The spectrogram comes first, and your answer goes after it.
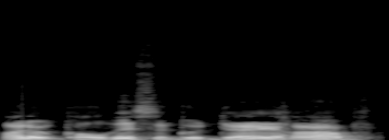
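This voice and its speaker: A man's voice: mid-range voice, animated, normal speed, husky, phone-quality sound, pitched above the performer's own voice. A man voicing a blustering old admiral who roars his lines. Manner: roaring, blustery.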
